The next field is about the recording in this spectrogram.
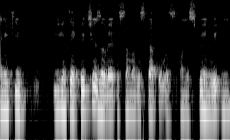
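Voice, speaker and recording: Speaking at a moderate pace with a non-native accent, a man has a medium pitch, a somewhat breathy voice, a dark, mellow tone and monotone, flat intonation. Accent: noticeable foreign. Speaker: spiritual teacher. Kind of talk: live webinar talk. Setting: live stream webinar. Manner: halting, repetitive.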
